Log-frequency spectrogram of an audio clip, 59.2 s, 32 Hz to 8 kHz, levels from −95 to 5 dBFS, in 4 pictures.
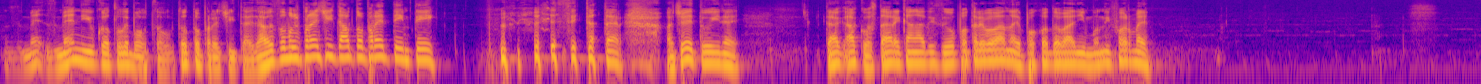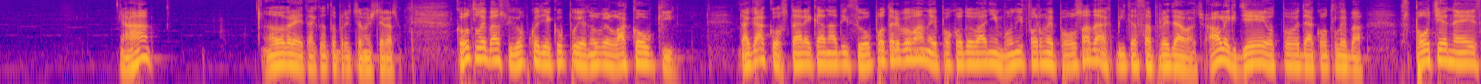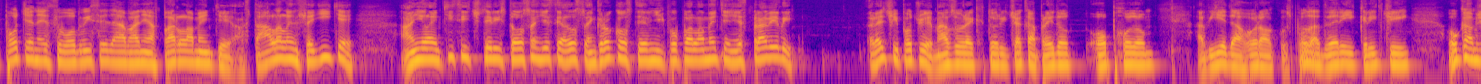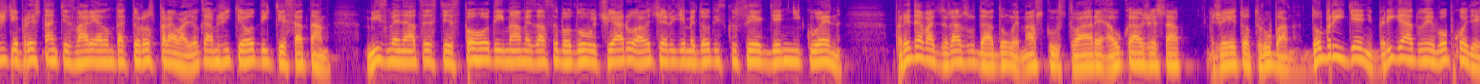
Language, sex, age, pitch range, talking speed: Slovak, male, 60-79, 115-150 Hz, 145 wpm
